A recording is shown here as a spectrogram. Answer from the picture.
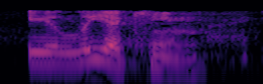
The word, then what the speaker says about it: Eliakim: Eliakim.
